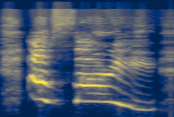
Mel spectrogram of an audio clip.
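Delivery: high, loud apology through helpless laughter; laughing apology. Real, not acted. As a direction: squeal out sorry while cracking up. Apologizing while laughing at herself.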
